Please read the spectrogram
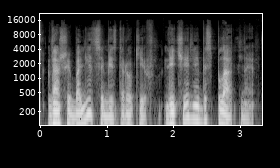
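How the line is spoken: Calm interruption. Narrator (Russian): спокойно прервал его директор

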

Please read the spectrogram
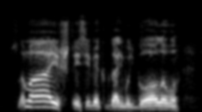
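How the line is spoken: Sleepy old woman grumbling. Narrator (Russian): сонно проворчала Дубравкина бабушка

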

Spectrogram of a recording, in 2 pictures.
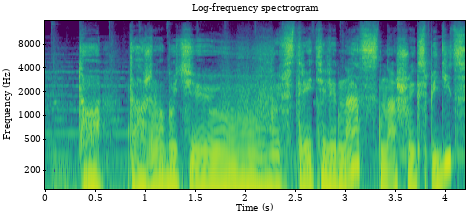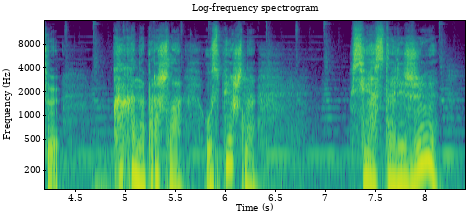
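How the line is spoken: Agitated. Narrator (Russian): взволнованно заговорил Экельс

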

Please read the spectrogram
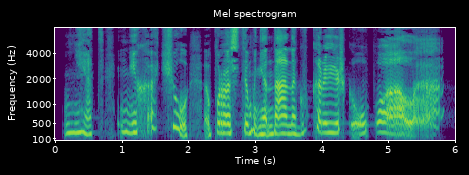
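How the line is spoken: Groaned. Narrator (Russian): простонал Дырка

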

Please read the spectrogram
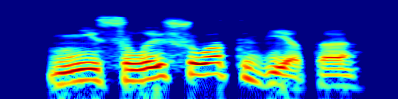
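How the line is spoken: Angry. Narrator (Russian): сказал я зло

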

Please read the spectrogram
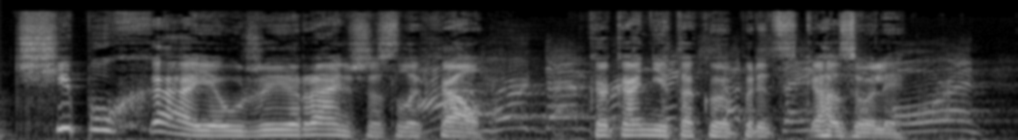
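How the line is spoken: Mocking laugh. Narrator (Russian): посмеялся над ним и сказал

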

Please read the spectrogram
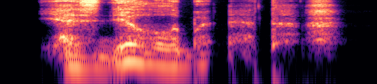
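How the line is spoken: Whisper. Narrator (Russian): продолжала она шепотом

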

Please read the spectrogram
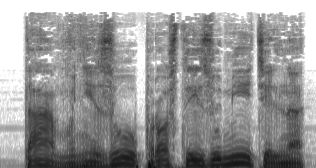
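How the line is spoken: Dreamy voice. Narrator (Russian): мечтательным голосом произнес он

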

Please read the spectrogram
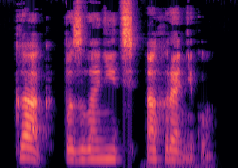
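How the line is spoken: Soft question. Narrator (Russian): Мэтт мягко спросил

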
